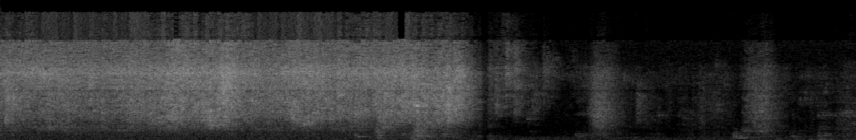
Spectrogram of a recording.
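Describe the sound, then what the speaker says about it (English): Steady gushing of a running tap as sweet peppers are rinsed underneath, loud and close for about two seconds before the flow drops to a lighter patter and splash. "So I'm gonna prep my sweet peppers right now. Just gonna wash it up."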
